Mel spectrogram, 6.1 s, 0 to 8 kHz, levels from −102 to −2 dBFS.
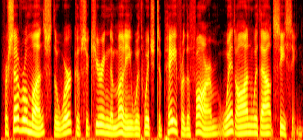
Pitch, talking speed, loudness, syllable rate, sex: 155 Hz, 200 wpm, -18 LUFS, 4.6 syllables/s, male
